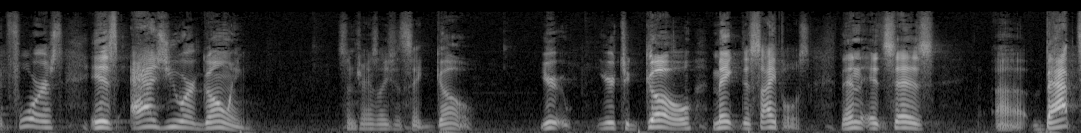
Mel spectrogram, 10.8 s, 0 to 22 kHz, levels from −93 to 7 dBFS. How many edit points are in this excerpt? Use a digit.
0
